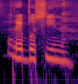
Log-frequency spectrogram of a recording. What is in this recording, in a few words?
"rebuosina" forehead, Wamesa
